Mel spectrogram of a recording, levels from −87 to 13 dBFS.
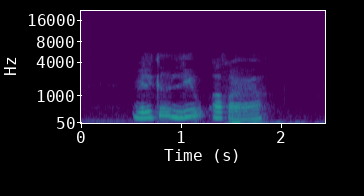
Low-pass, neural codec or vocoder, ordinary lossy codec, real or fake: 5.4 kHz; none; MP3, 24 kbps; real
